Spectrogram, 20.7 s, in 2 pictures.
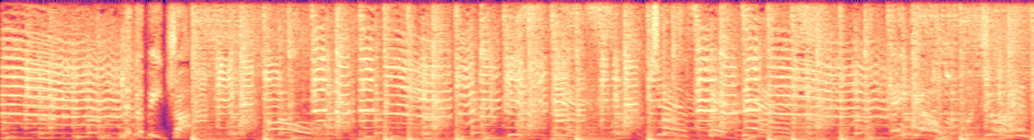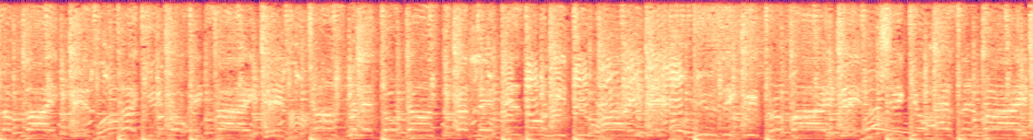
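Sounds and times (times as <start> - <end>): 
dance rock music: 0.0 - 20.6
laughter: 9.0 - 20.6.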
